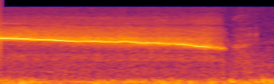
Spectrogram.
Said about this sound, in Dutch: Omdat hier zit, zit die spreeuw nu op het dak te zingen.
